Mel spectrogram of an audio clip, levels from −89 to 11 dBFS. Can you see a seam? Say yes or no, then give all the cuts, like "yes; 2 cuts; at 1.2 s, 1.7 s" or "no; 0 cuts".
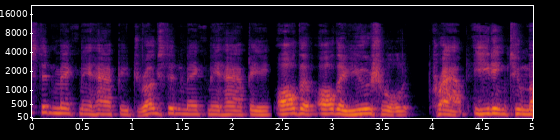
yes; 1 cut; at 2.4 s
